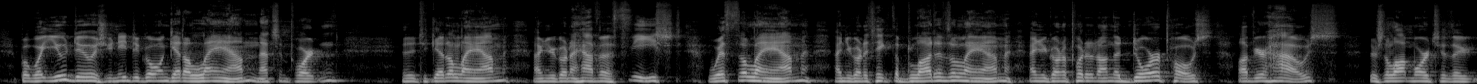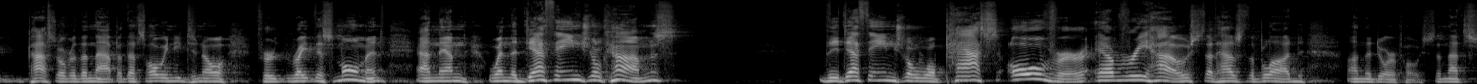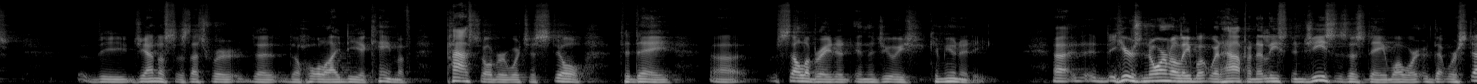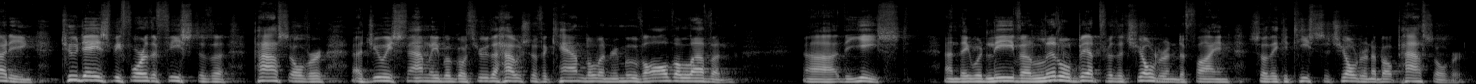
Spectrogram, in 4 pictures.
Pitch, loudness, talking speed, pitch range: 140 Hz, -28 LUFS, 180 wpm, 125-160 Hz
